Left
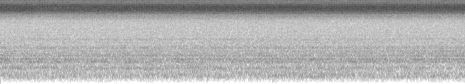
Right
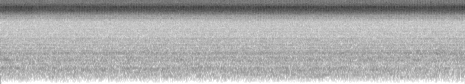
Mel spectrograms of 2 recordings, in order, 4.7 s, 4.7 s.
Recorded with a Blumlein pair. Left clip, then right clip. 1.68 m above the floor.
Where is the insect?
65° right, 1.4 m.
